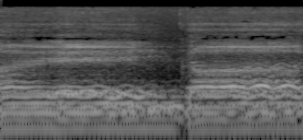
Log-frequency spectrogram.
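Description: Male gospel vocal quartet singing a spiritual in close harmony, holding long chords with vibrato, with a brief break between phrases about a second and a half in.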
